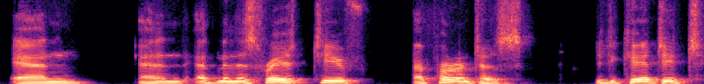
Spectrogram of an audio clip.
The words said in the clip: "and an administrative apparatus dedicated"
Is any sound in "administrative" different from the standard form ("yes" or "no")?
no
